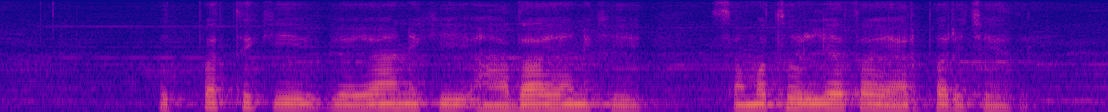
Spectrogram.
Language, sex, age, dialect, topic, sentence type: Telugu, male, 18-24, Utterandhra, banking, statement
